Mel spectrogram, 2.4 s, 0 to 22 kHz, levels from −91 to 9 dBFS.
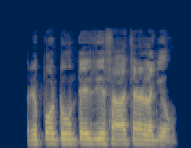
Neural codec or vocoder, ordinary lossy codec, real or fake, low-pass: none; Opus, 64 kbps; real; 9.9 kHz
